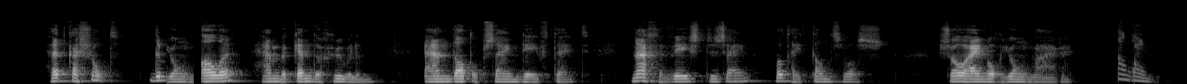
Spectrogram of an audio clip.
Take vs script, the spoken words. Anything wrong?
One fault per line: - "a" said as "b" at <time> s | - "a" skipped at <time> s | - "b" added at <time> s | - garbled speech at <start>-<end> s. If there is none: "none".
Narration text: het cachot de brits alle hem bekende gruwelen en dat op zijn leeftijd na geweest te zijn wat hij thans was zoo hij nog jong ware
- "brits" said as "jong" at 1.6 s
